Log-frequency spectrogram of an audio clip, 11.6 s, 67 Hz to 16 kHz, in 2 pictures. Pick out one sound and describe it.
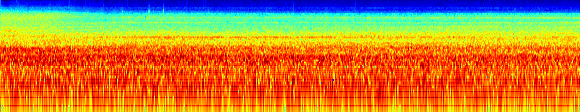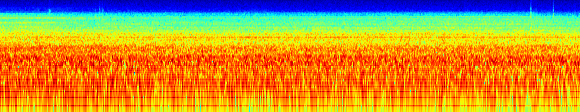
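A Boeing 737 jet airliner taxis past, its turbofan engines whining and roaring.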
